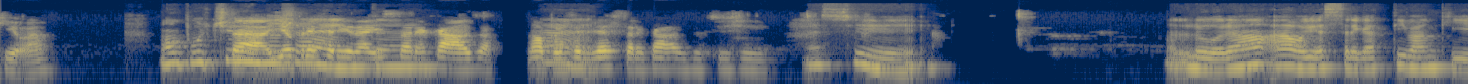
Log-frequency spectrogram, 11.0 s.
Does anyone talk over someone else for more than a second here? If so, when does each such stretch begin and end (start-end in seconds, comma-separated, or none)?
1.7-2.9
